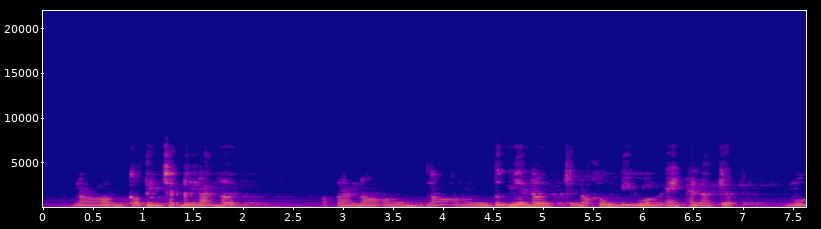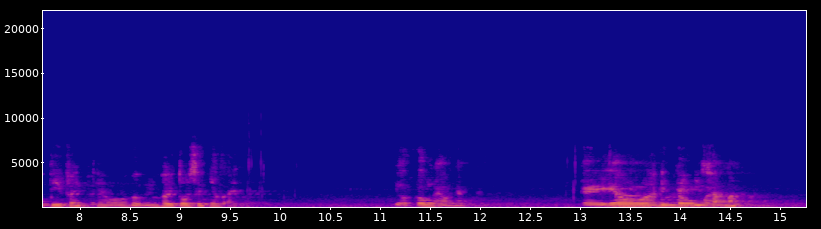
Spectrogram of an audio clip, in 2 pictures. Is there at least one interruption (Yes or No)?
Yes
